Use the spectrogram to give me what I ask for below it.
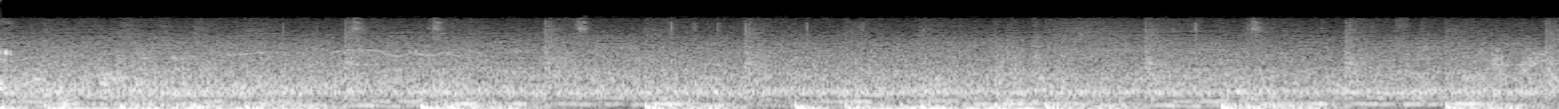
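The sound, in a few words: football stadium crowd cheering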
